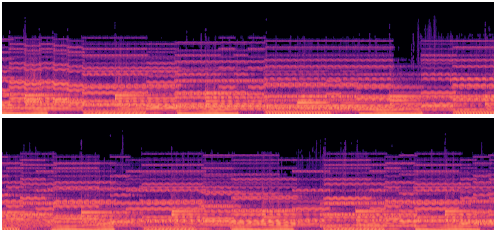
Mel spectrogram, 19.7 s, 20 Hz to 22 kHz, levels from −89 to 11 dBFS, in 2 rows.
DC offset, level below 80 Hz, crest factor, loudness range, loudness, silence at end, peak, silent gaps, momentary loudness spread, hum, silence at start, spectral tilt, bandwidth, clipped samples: under 0.1%; -20 dBFS; 14 dB; 1 LU; -15 LUFS; 0 s; 0 dBFS; none; 3 LU; none; 0 s; -8 dB/octave; 6.4 kHz; under 0.1%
